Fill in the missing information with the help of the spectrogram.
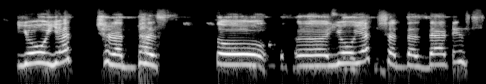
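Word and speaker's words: यो यच्छ्रद्धः: Yo yat shrandas sa eva saha, and meaning of Yoyach, Shraddhas. So here it is Sandhi. After Sandhi, Sha becomes Cha. Yoyach Shraddhas.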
